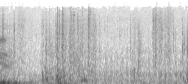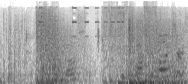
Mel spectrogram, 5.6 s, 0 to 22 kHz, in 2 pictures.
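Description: Armed enemies open fire in Marvel's Spider-Man (2018): scattered gunshot bursts and louder volleys swell toward the end, heard along with game sounds and a talking voice.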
